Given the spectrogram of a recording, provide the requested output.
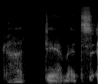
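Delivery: whispered God damn it under breath; whispered curse. Retold or imitated. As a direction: breathe it out defeated. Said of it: "And he goes".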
